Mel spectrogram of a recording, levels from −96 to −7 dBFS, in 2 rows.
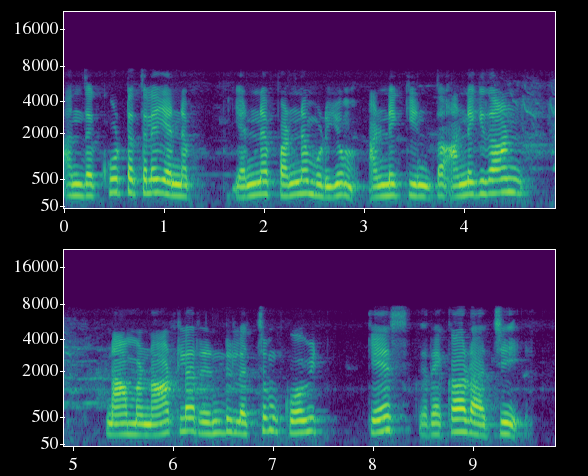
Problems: background sounds at intervals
